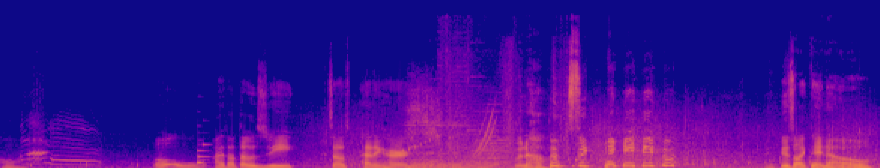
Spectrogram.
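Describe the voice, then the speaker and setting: A woman's voice: fairly high pitch, slow pace, creaky, long pauses. A woman livestreaming a game, chatting casually in a playful, rambling way. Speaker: VTuber game streamer. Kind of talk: casual livestream chat while gaming. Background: loud game music.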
